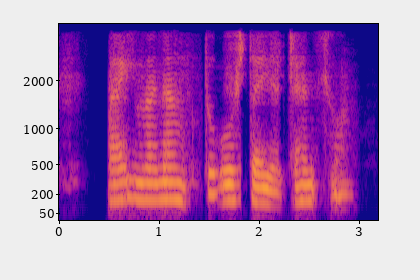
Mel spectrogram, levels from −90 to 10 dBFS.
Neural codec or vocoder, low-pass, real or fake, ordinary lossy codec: codec, 16 kHz in and 24 kHz out, 0.6 kbps, FireRedTTS-2 codec; 3.6 kHz; fake; AAC, 16 kbps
